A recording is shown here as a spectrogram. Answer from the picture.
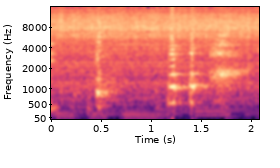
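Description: Battery-powered toy blender running, a steady whirring hiss, with background music underneath.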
